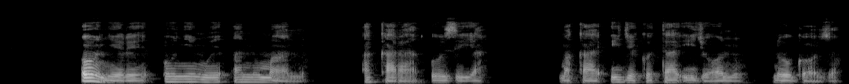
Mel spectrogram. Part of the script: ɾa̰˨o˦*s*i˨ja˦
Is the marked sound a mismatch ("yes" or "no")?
yes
